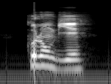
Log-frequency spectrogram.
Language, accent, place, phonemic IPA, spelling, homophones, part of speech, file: French, France, Lyon, /kɔ.lɔ̃.bje/, colombier, Colombier / colombiers, noun, LL-Q150 (fra)-colombier.wav
- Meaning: dovecote, columbarium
